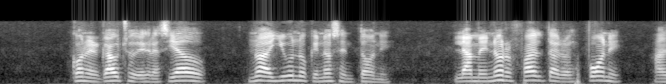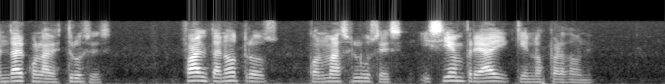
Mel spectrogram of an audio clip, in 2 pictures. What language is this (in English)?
Spanish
